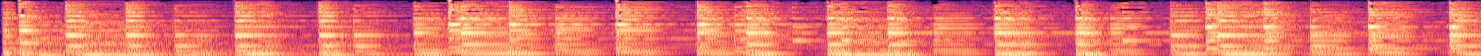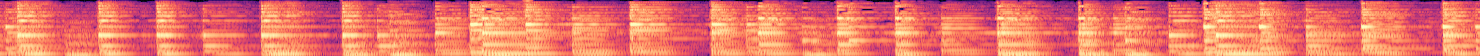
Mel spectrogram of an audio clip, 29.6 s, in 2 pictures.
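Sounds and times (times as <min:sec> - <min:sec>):
jangly piano: 0:00.0 - 0:29.6.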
